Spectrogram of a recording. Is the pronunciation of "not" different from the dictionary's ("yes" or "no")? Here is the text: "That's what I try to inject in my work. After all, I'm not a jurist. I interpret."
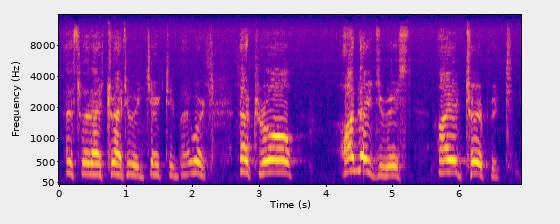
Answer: yes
